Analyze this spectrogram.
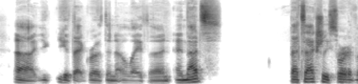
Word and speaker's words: Olathe: Is that how you pronounce it? Olathe? Yes. Yeah. You get that growth into Olathe, and that's actually sort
